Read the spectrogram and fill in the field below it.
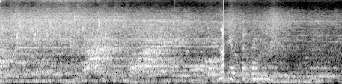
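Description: Water poured into a cooking pot for tinolang manok broth gushes and splashes for a few seconds, with voices talking in the background.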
